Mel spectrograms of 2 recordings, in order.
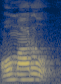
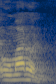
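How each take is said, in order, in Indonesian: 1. Kata ini berakhir dengan vokal, tidak ada n. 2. Kata ini berakhir dengan bunyi n tambahan.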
